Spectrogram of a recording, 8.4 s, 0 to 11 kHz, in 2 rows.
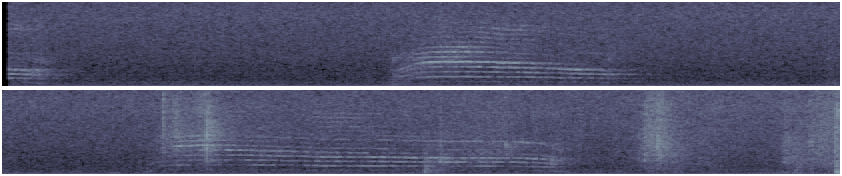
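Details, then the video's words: Luna, a pet cat in a family home in Japan, meowing first thing in the morning at 6 am after learning that a flushing toilet upstairs means the family is awake; two drawn-out harmonic meows with a steady low hum behind. "Luna meowing first thing in the morning 6am"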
